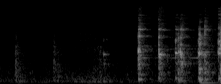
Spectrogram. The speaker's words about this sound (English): Clink, clink, clink. Sounds so fancy. It's my coffee. Fancy coffee. Not really fancy.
